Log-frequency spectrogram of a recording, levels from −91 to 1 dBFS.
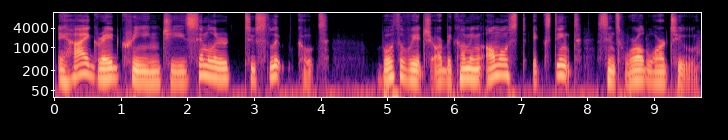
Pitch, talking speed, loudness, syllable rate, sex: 110 Hz, 115 wpm, -18 LUFS, 3.9 syllables/s, male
